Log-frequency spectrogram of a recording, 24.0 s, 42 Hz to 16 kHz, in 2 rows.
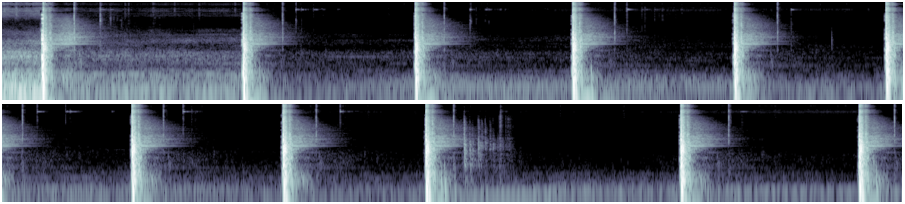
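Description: Ten sharp 9mm pistol shots firing 124-grain Gold Dot +P rounds, evenly spaced about two seconds apart, each a loud crack with a quick decay, with nothing else between them.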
